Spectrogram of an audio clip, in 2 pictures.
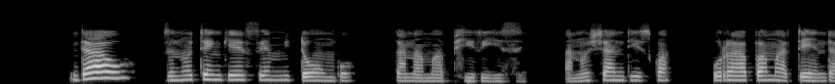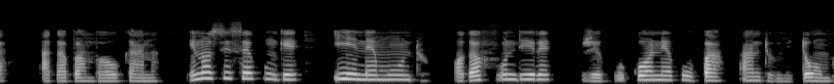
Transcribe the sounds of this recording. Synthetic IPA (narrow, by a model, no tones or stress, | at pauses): ndau | d͡zino̞te̞ŋɡe̞semito̞mbo̞ | kanamapʰirizi | a̰no̞ʃandiswa | kurapamate̞nda | a̰kapambawokaːna | ino̞sisekuŋɡe̞ | iːne̞muntʰu | wʔa̰kafundiɾe | ʐe̞kuko̞ne̞kupaantʰumito̞ːmbo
